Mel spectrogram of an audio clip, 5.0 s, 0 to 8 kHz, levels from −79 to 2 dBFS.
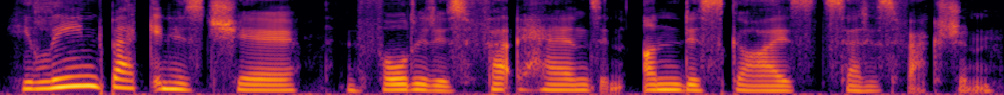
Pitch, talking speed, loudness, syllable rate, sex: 185 Hz, 165 wpm, -17 LUFS, 4.7 syllables/s, female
